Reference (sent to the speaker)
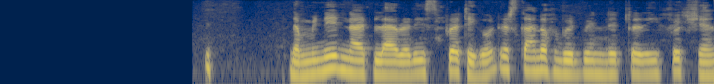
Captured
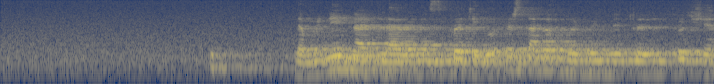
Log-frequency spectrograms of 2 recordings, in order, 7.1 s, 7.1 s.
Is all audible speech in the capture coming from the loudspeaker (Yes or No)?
Yes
